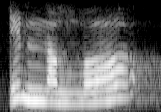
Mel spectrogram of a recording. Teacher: لفظ الجلالة بقى المفتوح ده مفخم دائما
